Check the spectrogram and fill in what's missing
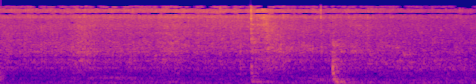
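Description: Curry sautéed in a pan with steady frying sizzle and a couple of scraping stirs partway through, close and moderately loud, no voices.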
